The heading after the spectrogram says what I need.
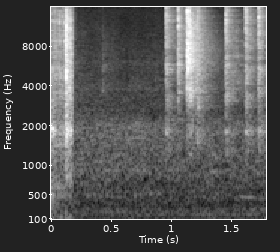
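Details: Cheap Chinese carbon race bike (Trifox X10 frame, Sensah Empire Pro 12-speed groupset) after the build: short bursts of sharp, dry ratchet-like ticking with quiet gaps; something snapped and the tuned gears went out of adjustment, likely causing drivetrain clicking.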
